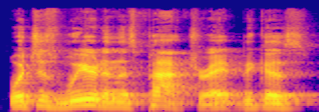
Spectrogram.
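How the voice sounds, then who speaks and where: A man co-hosting a podcast, working through card game rules out loud in casual chat with frequent restarts. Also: medium pitch, moderate pace. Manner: rambling, thinks aloud with many restarts and fillers. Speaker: podcast co-host.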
